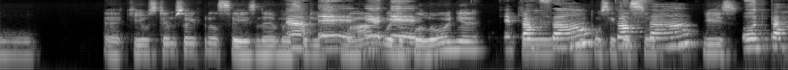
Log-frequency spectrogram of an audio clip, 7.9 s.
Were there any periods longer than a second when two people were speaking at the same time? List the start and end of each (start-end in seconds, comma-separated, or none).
2.9-4.3, 5.0-6.7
